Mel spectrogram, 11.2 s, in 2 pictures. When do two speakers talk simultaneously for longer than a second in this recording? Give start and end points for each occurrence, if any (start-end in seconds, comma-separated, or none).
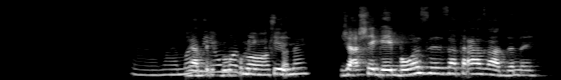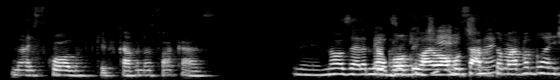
1.8-3.1, 9.3-10.6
